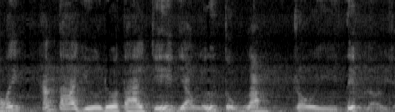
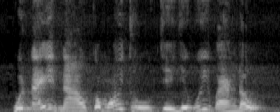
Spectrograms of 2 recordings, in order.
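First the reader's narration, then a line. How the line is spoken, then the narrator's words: Snapping young woman. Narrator (Vietnamese): Cô gái áo xanh nạt rằng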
